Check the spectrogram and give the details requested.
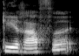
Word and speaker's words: Giraffe: Giraffe, which means giraffe. As you can see, the word Giraffe is written exactly the same way as in English, but the pronunciation is completely different.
